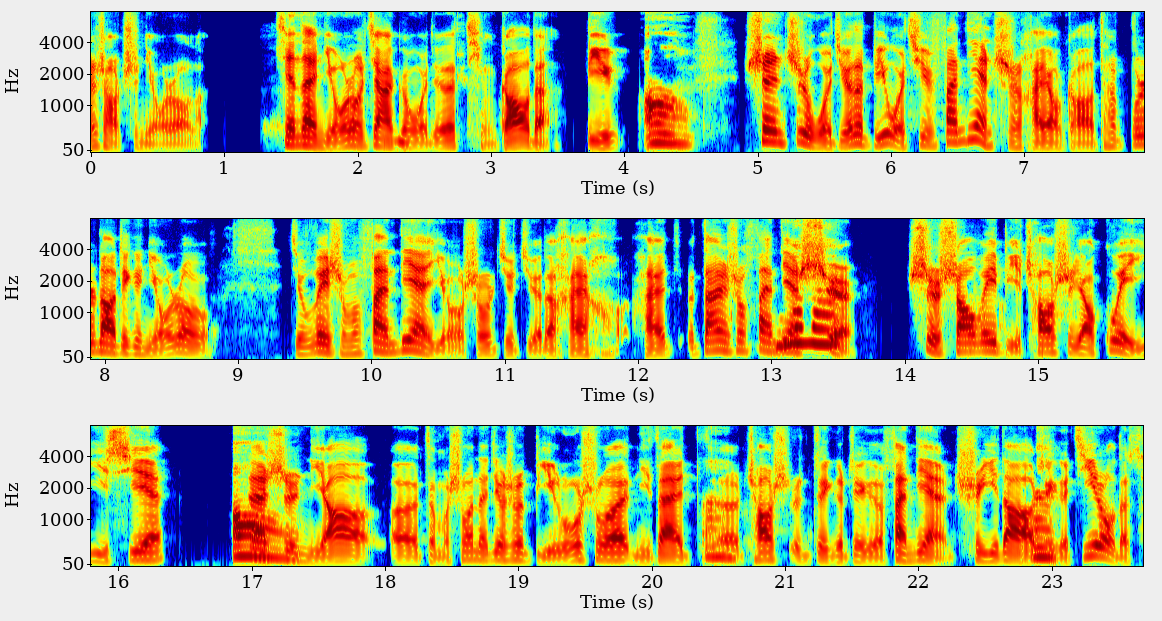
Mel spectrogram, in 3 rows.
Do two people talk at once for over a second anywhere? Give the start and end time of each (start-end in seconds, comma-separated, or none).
none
